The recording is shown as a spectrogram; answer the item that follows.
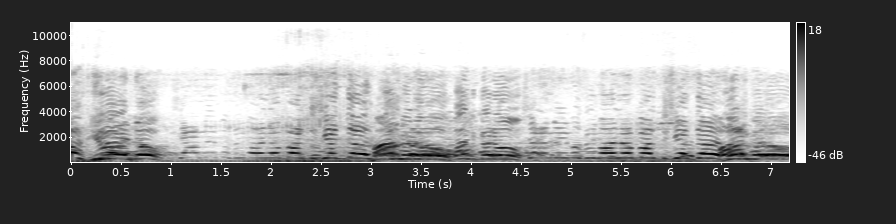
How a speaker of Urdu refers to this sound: انہوں نے اقوام متحدہ, اسلامی ممالک کی تنظیم OIC اور یورپی یونین کی طرف سے بمباری رکوانے کے لیے مبینہ طور پر کردار ادا نہ کرنے کے خلاف نعرے لگائے.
